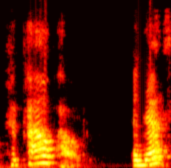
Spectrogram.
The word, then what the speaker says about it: cacao: But the alternative is called cacao powder, and that's spelled C-A-C-A-O.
